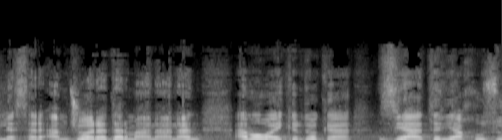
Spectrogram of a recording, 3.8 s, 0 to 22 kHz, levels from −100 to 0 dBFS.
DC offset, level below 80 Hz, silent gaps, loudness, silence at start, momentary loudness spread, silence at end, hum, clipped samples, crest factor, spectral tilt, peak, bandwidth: under 0.1%; -66 dBFS; none; -28 LUFS; 0 s; 7 LU; 0 s; none; under 0.1%; 20 dB; -4 dB/octave; -8 dBFS; 15.5 kHz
